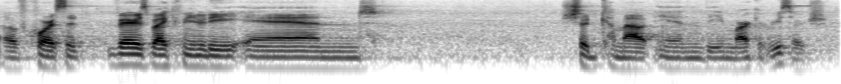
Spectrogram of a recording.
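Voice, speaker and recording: A man giving a measured readout at a meeting over a microphone, pausing between short phrases. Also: low voice, flat delivery, fairly bright tone, rough recording. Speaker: roundtable participant reporting back. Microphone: amplified meeting microphone. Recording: faint background room noise.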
